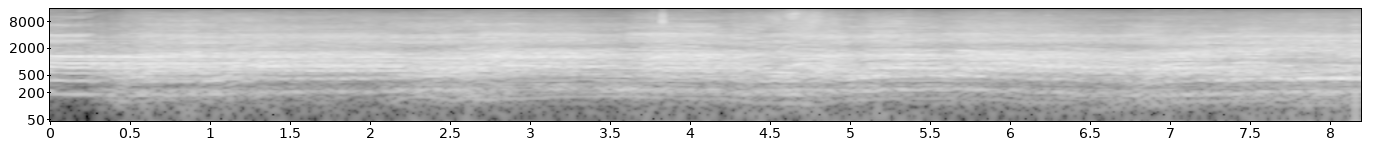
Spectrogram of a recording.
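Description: Islamic devotional chanting sung through a PA system, a melodic line with long held notes that runs without a break.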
